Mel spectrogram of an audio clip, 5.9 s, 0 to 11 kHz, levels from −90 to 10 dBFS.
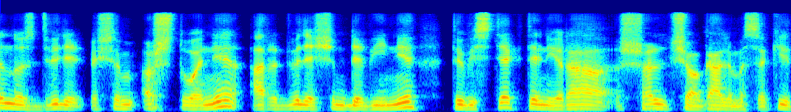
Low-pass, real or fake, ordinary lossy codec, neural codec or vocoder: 7.2 kHz; fake; AAC, 64 kbps; codec, 16 kHz, about 1 kbps, DyCAST, with the encoder's durations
